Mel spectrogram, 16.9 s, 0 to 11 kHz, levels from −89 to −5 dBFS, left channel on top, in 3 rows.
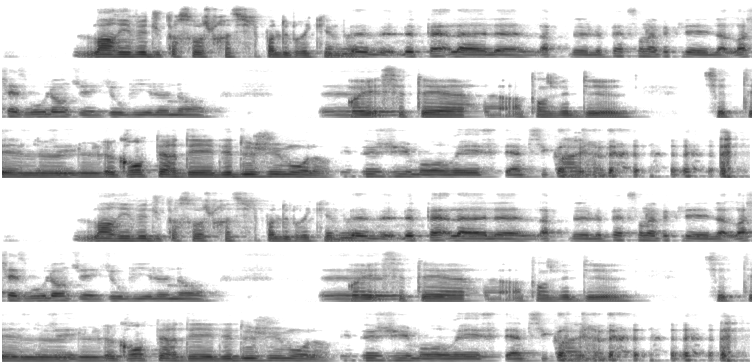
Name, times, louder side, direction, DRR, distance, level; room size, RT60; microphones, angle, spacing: voice 1, 0.5-2.7 8.2-10.3 10.9-13.7 15.4-15.6 16.6-16.7, left 2 dB, 75° left, 0.9 m, -29 dB
voice 2, 2.4-7.2 8.0-8.6 11.5-11.9 13.9-16.5, right 1 dB, 15° right, 0.8 m, -31 dB
28.5 x 9.7 x 3.4 m
head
